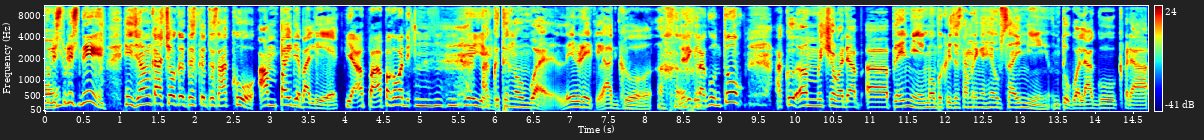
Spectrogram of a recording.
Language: Malay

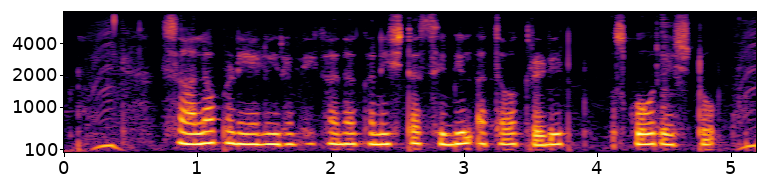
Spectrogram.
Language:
Kannada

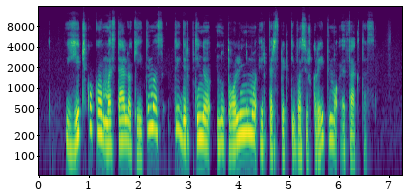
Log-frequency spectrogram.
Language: Lithuanian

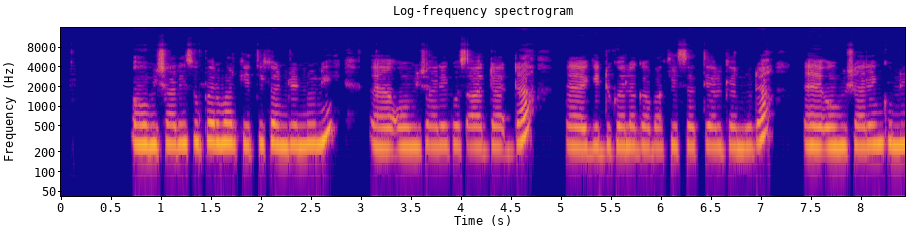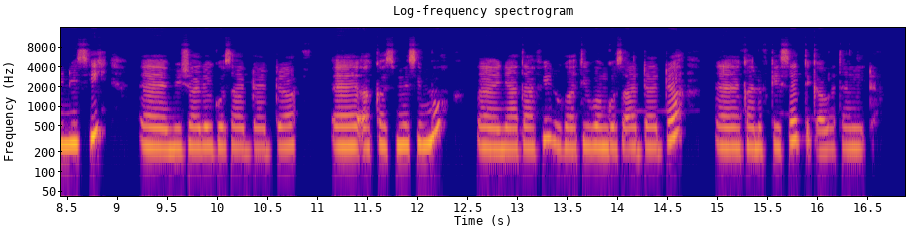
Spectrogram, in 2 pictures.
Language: Oromo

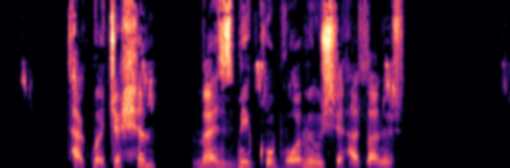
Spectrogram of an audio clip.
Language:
Kabardian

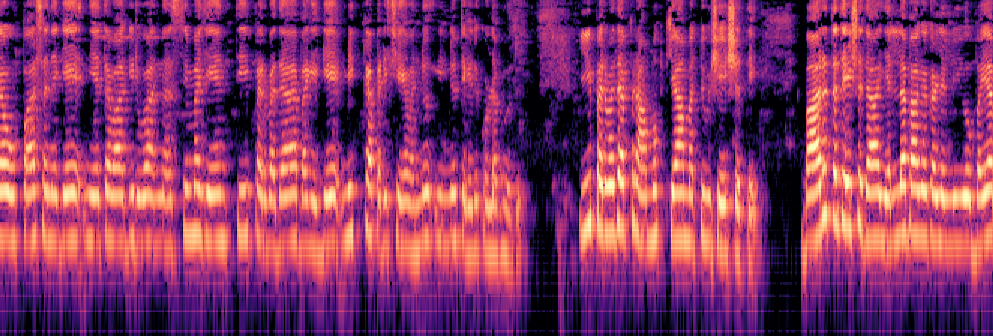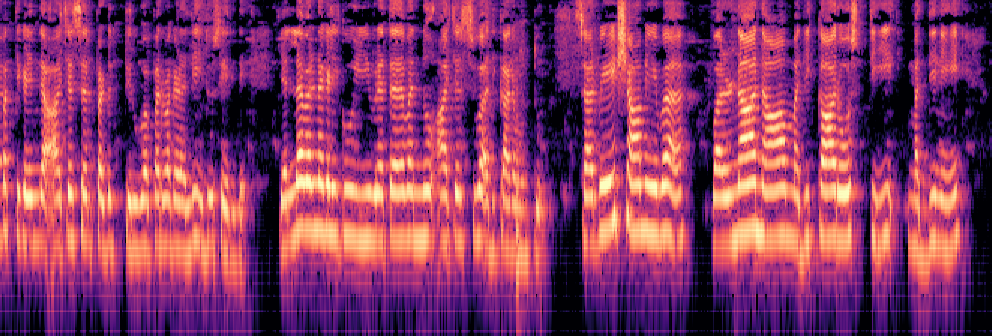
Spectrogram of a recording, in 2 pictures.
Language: Kannada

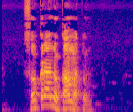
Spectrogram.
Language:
Wadiyara Koli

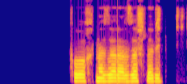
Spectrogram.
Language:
Pashto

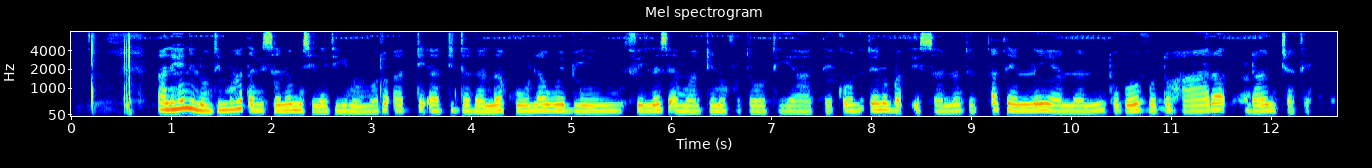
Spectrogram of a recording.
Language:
Sidamo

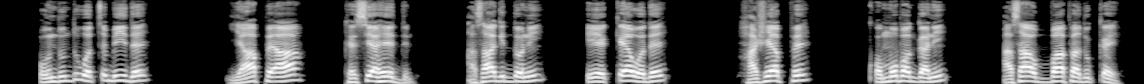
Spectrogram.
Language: Dawro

